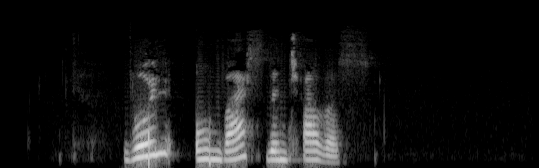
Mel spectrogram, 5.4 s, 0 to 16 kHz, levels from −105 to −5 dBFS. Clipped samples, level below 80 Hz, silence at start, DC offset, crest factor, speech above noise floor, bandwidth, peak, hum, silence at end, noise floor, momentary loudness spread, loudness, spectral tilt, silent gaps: under 0.1%; -64 dBFS; 1.25 s; under 0.1%; 20 dB; over 61 dB; 7 kHz; -14 dBFS; none; 2 s; under -90 dBFS; 12 LU; -30 LUFS; -9.5 dB/octave; none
